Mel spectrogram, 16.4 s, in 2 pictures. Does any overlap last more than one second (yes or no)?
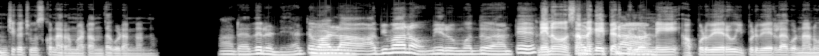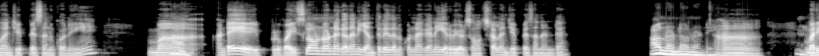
no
